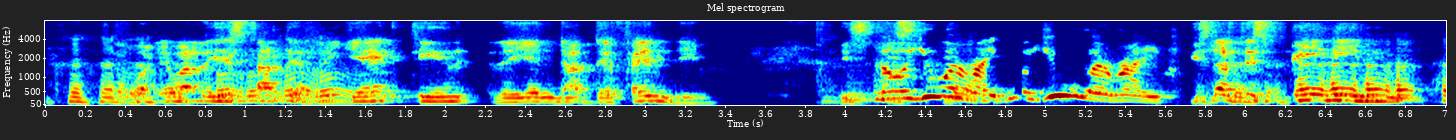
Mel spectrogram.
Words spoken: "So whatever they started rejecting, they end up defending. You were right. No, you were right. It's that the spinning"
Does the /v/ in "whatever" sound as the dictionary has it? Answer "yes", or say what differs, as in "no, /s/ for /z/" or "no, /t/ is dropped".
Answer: no, /b/ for /v/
